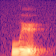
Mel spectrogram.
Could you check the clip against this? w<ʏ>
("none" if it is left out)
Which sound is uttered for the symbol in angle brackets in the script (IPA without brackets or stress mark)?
ʏ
